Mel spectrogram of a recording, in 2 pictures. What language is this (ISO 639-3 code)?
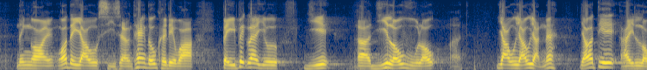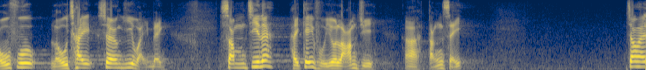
yue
